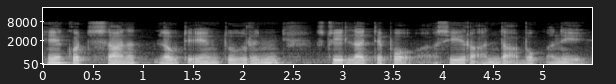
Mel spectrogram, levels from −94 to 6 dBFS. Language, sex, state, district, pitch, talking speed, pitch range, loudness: Mizo, male, Mizoram, Aizawl, 105 Hz, 175 wpm, 100-115 Hz, -20 LUFS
